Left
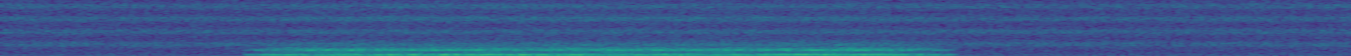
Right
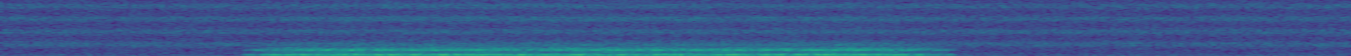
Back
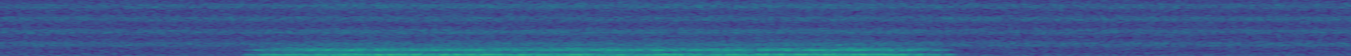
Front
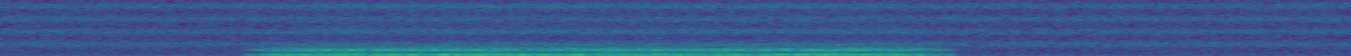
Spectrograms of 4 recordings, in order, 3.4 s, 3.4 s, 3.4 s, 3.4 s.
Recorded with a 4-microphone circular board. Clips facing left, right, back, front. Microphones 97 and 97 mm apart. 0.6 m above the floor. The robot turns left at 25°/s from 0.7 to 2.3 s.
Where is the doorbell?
No doorbell in this recording.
